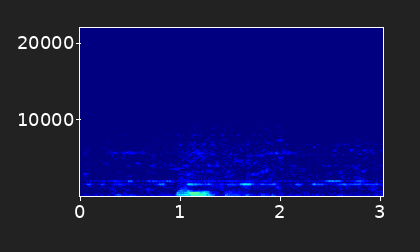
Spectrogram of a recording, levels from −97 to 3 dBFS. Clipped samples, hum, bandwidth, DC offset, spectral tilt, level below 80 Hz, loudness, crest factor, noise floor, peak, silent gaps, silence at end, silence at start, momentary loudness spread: under 0.1%; none; 13 kHz; under 0.1%; -5.5 dB/octave; under -90 dBFS; -61 LUFS; 20 dB; -80 dBFS; -44 dBFS; none; 0 s; 0.05 s; 12 LU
